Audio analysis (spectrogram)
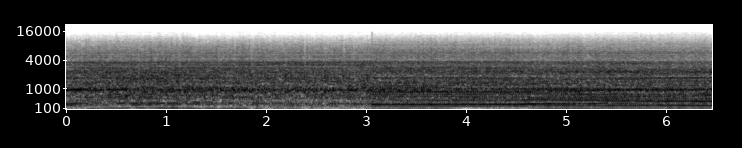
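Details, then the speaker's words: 1979 Evinrude 55 hp two-stroke outboard, in neutral after reed inspection and original carb refit: buzz climbs by itself and holds a racing high idle; owner suspects float needle not seating, cause unconfirmed. "nothing in gear forward gonna do it again i can i can tell by that noise float needle not seating sucking gas"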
